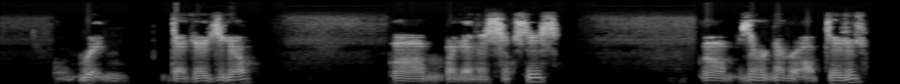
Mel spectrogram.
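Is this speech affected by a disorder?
Yes: muscular dystrophy.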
